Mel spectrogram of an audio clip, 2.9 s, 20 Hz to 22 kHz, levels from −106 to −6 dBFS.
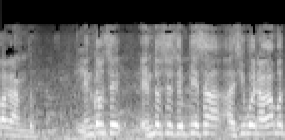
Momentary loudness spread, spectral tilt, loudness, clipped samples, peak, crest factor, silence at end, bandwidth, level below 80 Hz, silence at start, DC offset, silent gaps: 12 LU; -4.5 dB/octave; -14 LUFS; under 0.1%; -2 dBFS; 12 dB; 0 s; 10.5 kHz; -34 dBFS; 0 s; under 0.1%; none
